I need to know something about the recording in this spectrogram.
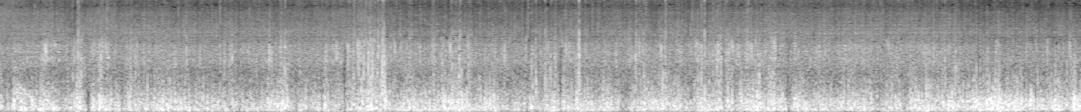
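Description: Kick scooter's knobby tyres rolling fast over a wet gravel roadbase, a steady rumble with grit crackling and small ticks, while wind buffets the microphone.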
